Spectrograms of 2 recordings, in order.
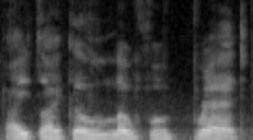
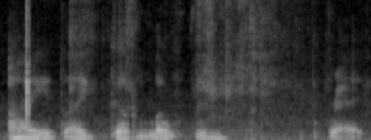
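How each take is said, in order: First: It is said loudly, booming. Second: It is said quietly and softly.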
